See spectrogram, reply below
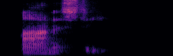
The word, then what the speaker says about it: honesty: And of those four H's, only one begins with a silent H, and it's the one you can't be silent about, honesty.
